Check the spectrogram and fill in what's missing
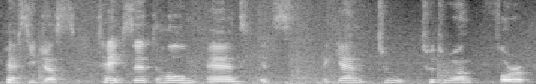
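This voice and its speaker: A man giving color commentary on a live esports match, analysing plays in a halting way. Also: high voice, steady tone, a little hiss or hum, low-quality recording. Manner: halting, analytical, many fillers and restarts.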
